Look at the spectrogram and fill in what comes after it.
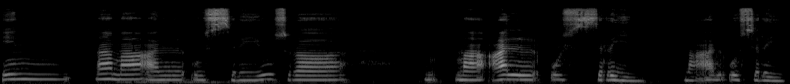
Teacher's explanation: huruf alif lam bertemu dengan huruf Ain dan dibaca secara jelas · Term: Alif Lam Qomariah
